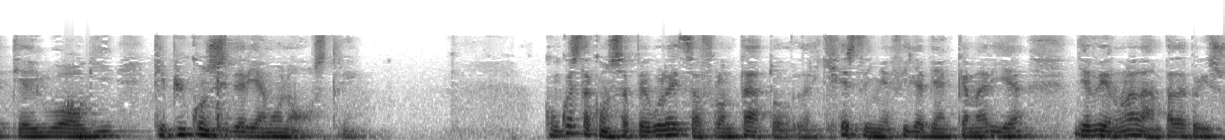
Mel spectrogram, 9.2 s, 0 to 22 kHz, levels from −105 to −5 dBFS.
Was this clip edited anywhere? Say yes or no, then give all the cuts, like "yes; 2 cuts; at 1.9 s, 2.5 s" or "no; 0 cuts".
no; 0 cuts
